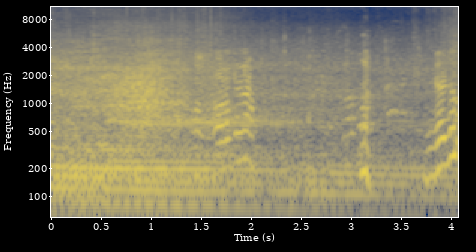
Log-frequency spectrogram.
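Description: A motorcycle engine passing close by, its hum swelling to a peak about a second in and then fading away.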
